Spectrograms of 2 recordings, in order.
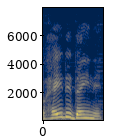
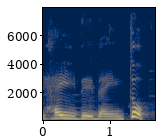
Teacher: that te marbuta is mute. We don't pronounce it, it's silent. You see, I'm not saying heidi dainit, I'm saying heidi daini.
